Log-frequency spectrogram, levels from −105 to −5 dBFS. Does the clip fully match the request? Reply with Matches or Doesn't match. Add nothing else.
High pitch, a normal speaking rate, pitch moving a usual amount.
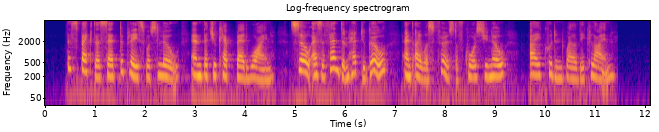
Matches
